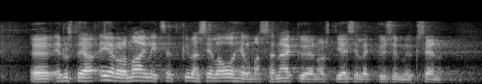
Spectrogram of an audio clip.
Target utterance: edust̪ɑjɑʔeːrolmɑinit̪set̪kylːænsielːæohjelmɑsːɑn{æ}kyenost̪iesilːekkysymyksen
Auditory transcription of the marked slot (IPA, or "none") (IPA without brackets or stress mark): æ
